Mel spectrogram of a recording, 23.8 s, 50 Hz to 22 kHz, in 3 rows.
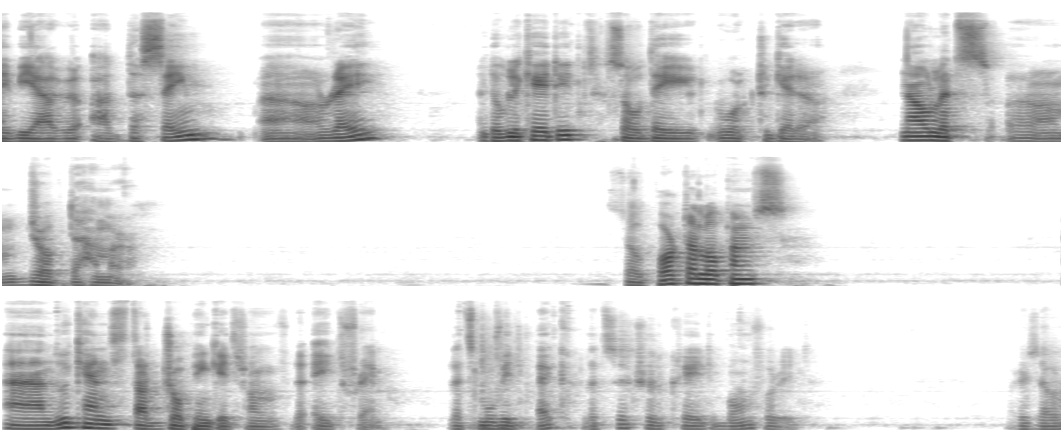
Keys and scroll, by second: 19.5 ctrl+z.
